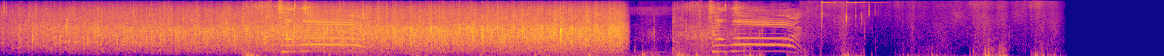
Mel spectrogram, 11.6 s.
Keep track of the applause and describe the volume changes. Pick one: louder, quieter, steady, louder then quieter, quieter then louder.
louder.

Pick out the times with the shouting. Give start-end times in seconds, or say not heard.
2.4-3.8, 6.7-8.1.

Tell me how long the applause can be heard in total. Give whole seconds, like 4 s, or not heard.
6 s.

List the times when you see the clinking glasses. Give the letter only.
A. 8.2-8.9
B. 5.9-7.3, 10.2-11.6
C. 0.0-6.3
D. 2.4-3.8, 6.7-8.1
A.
